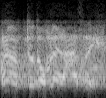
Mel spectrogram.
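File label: Hungarian aircraft damaged mood high, speech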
